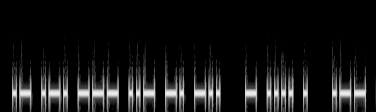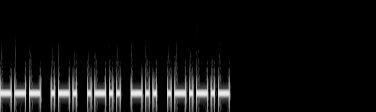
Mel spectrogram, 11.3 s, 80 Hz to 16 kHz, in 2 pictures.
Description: Morse code, heard as a keyed tone, about 22 wpm, 700 Hz. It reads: AROUND THE WORLD.
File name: Sentences with 7-Word Phrases - 22wpm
